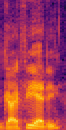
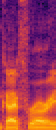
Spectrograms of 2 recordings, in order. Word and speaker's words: Guy Fieri: a little bit, and they always make sure to pronounce it Guy Fieri, except for when they call him Guy Ferrari at that one point,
